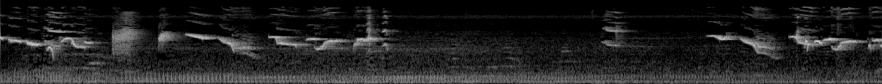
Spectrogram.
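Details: Loud, full-repertoire oriental magpie-robin song played to provoke another bird into answering: rapid whistled downslurred notes and chattering bursts in close phrases, then a pause of about two seconds before another vigorous burst of whistles.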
